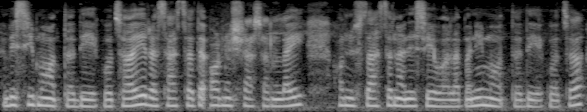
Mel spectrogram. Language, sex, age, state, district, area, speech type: Nepali, female, 30-45, West Bengal, Jalpaiguri, urban, spontaneous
